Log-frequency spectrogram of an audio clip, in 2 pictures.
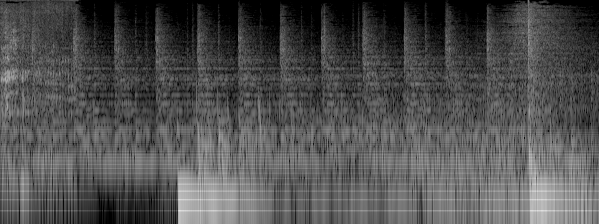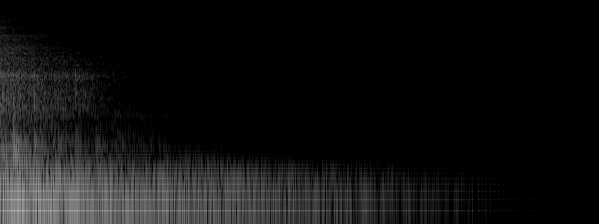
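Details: Dramatic music with heavy booming hits and rapid pulses swells, then fades slowly into silence.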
